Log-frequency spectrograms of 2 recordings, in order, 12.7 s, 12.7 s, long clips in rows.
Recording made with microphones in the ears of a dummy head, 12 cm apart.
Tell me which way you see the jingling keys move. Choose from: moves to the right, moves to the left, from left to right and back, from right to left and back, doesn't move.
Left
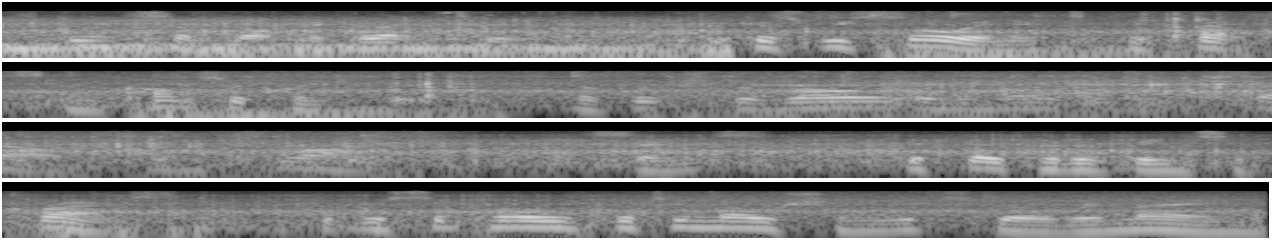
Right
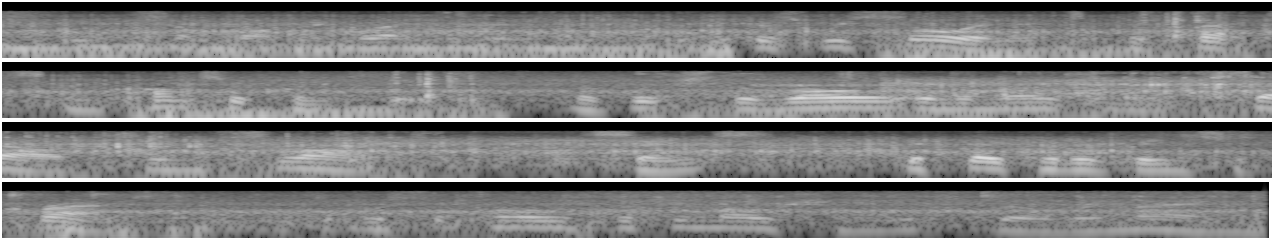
moves to the right.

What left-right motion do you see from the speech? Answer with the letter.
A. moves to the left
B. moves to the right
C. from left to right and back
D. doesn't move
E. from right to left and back
C.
